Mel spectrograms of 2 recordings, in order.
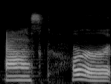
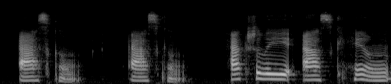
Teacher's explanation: ask him and ask them sound the same way if you connect them and drop the first sound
